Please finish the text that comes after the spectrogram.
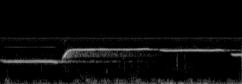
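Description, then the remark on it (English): A person whistles a short refrain from West Side Story in a barn, clear sustained tones stepping up in pitch and holding, with no talking, moderately loud. “whistle a refrain from West Side Story through the rafters.”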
